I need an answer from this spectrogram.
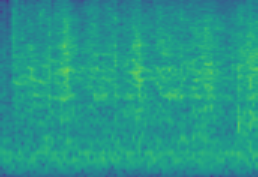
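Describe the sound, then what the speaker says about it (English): Spoon stirring a cornstarch slurry into thickening beef broth gravy in a pressure cooker pot, a steady scraping and sloshing with soft rhythmic swirls over a low bubbling simmer, close and continuous. "I have a cornstarch slurry I'm going to stir in here to make the gravy"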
